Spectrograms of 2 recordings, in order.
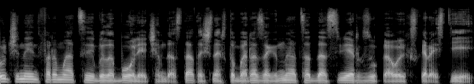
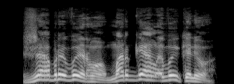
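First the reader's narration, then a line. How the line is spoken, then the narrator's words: Battle shout. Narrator (Russian): крикнул, вступая в бой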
